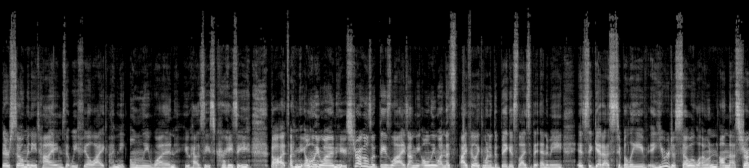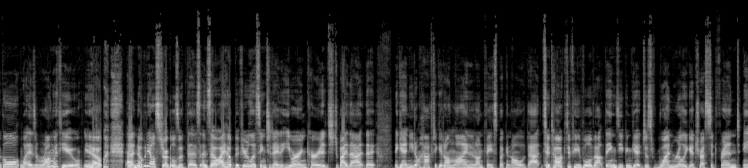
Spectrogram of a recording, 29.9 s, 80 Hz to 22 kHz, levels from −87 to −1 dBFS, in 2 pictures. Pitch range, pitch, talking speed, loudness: 195-240 Hz, 220 Hz, 230 wpm, -17 LUFS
